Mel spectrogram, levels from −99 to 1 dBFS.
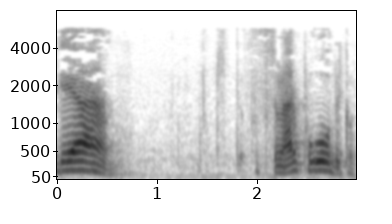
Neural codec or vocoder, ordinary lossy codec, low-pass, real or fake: codec, 16 kHz in and 24 kHz out, 2.2 kbps, FireRedTTS-2 codec; MP3, 24 kbps; 7.2 kHz; fake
